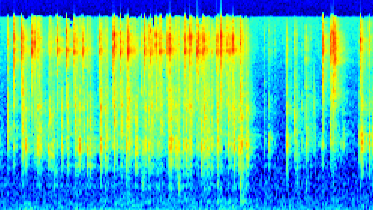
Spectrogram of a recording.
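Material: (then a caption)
Plastic. Fingertips of both hands type on a black mechanical keyboard with plastic keycaps and a metal top plate, resting on a wooden desk. A rapid, continuous run of bright, crisp key clacks fills the first three seconds, then slows to a few scattered, separate keystrokes. The sharp, clicky taps fade almost instantly, with almost no low-end thump.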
